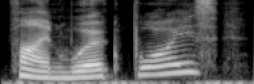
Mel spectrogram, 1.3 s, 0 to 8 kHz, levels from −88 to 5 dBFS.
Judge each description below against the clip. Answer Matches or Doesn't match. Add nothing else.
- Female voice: Matches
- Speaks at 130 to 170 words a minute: Matches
